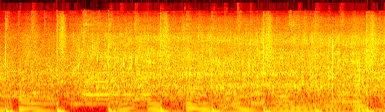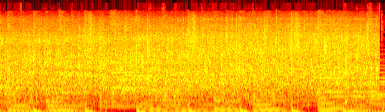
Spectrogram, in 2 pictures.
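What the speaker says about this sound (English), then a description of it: "You can hear the creek up here." Deer Creek flows and trickles steadily close by, with a continuous watery babble and a faint low hum beneath it.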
